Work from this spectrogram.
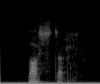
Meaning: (noun) slander, libel (untrue, injurious statement, either written or said); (verb) inflection of lasteren: 1. first-person singular present indicative 2. second-person singular present indicative
- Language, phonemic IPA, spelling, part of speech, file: Dutch, /ˈlɑstər/, laster, noun / verb, Nl-laster.ogg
